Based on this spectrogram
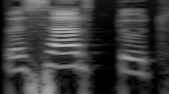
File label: "basarttut", Archi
